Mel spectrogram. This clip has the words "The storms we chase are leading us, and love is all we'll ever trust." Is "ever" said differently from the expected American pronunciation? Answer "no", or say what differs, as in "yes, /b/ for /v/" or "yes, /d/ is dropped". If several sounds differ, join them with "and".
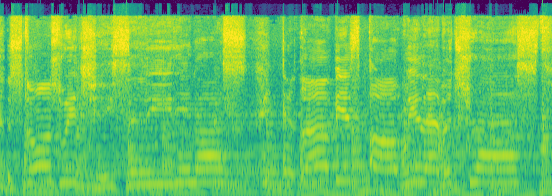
no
